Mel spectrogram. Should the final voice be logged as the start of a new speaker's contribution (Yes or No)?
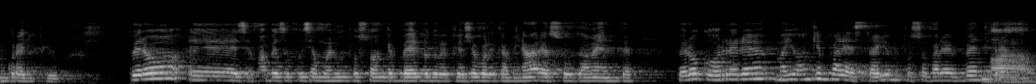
No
